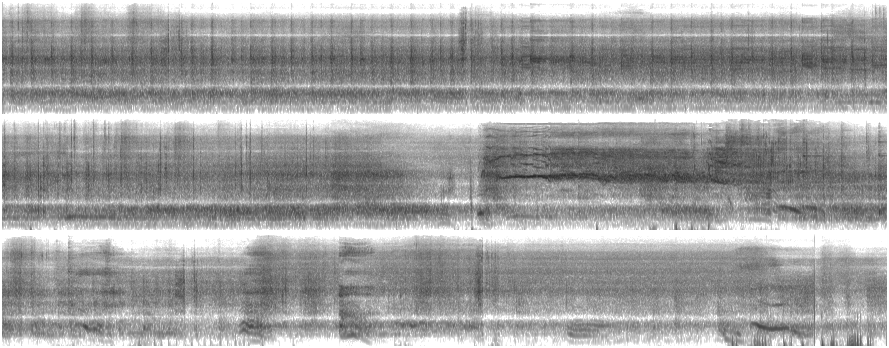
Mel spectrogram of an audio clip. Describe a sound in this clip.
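Footsteps rustle quickly through tall dry stalks.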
